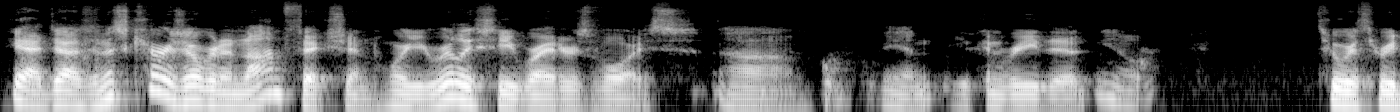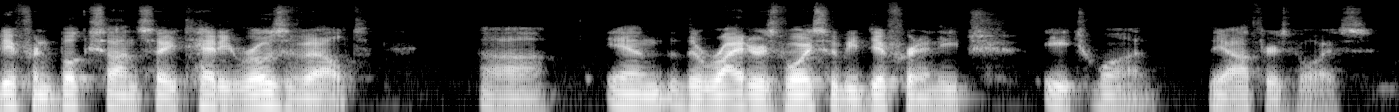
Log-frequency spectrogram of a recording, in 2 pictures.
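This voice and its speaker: Low-pitched man chatting on a podcast. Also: normal speed, fairly bright tone. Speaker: podcast co-host. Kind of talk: casual conversational podcast talk.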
